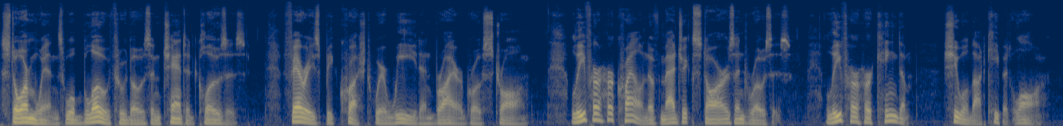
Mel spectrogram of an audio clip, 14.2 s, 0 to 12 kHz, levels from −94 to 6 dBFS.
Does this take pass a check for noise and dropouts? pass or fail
pass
